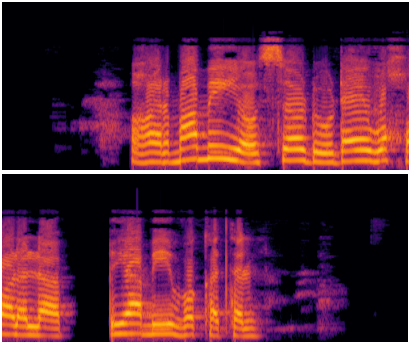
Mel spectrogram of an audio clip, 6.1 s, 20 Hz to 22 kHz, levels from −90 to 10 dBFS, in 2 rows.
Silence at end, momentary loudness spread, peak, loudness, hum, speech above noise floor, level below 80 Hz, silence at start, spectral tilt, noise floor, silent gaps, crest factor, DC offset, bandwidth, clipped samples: 1.1 s; 8 LU; 0 dBFS; -10 LUFS; none; 36 dB; -54 dBFS; 1 s; -3 dB/octave; -46 dBFS; 3.67-3.76 s; 12 dB; under 0.1%; 9.6 kHz; under 0.1%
